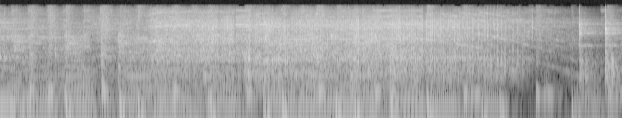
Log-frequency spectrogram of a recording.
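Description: Electric hand mixer running steadily, its beaters whisking an egg into creamed butter and sugar in a ceramic bowl, then slowing down near the end as it is switched off.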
